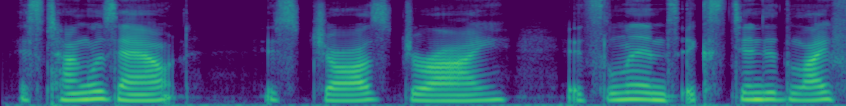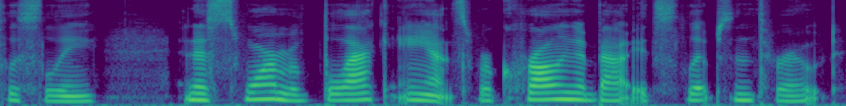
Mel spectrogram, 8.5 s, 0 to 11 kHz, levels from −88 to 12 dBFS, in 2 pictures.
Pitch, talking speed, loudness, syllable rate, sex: 200 Hz, 170 wpm, -18 LUFS, 4.5 syllables/s, female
